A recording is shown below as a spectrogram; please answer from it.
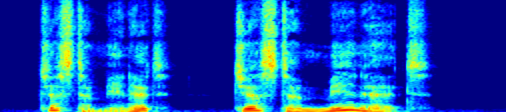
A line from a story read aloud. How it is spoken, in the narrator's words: muttered the Doctor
